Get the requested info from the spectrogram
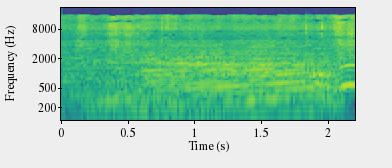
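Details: Simmental cattle for sale at Bekonang livestock market, Sukoharjo, Central Java, Indonesia; a single moo that begins soft and swells louder while rising in pitch, ending in a brief higher squeal.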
